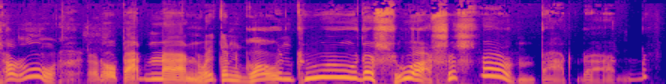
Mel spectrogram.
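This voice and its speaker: A put-on character voice at a middle pitch goes at a very slow pace with hardly any pauses. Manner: menacing.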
